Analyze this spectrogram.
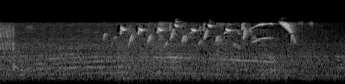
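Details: Song of a European goldfinch, recorded in 2014: a quick run of high, liquid twittering notes ending in a bright rising-and-falling whistle, over soft background hiss.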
